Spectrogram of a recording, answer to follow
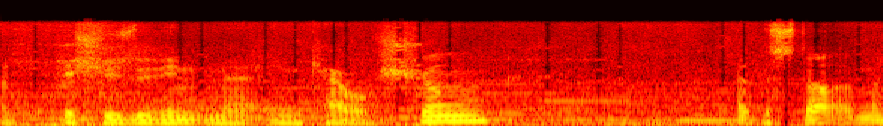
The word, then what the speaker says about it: Kaohsiung: Yeah, I had issues with internet in Kaohsiung at the start of my trip, or Kaohsiung as they pronounce it.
